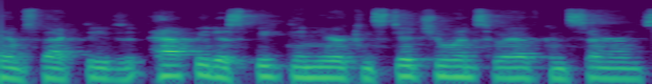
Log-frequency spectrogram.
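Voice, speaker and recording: Very fast and somewhat breathy, a man with medium pitch talks with fairly even intonation. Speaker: behavioral health agency presenter. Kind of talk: presentation to city council. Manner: halting, repetitive fillers.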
